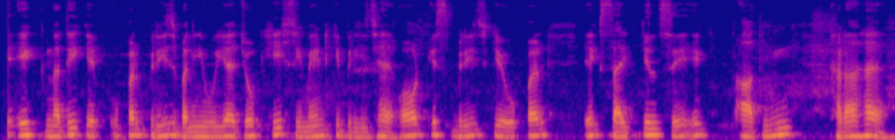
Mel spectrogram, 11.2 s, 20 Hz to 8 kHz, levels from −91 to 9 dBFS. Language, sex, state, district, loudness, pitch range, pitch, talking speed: Hindi, male, Bihar, Kishanganj, -28 LUFS, 110-130 Hz, 115 Hz, 140 wpm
